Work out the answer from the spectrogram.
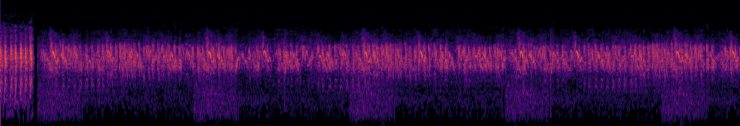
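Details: Sparrows, birds said to live in flocks around people, heard in a recording for trapping them: a dense, continuous chorus of high, overlapping chirps and twitters. A brief louder burst opens it.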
